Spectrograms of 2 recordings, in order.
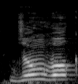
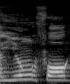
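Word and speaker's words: Jungvolk: तो हमने यहाँ डिस्कस किया जुंग वोक, वैसे इसको युंग फोक इसकी राइट प्रोनाउंसिएशन होगी युंग फोक, जो JUNGWOLK है।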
